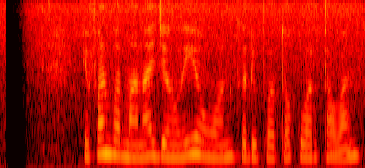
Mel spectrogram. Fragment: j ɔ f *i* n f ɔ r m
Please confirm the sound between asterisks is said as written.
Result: no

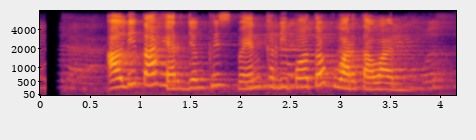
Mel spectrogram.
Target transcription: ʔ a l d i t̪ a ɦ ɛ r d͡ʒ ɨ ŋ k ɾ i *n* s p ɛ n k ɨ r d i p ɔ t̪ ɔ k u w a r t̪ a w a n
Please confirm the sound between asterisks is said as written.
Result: no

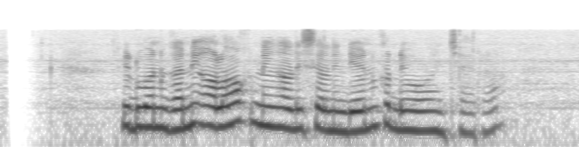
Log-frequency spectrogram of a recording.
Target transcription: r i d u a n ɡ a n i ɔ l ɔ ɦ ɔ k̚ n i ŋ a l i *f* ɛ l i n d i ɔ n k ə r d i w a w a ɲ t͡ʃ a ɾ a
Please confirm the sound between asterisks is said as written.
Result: no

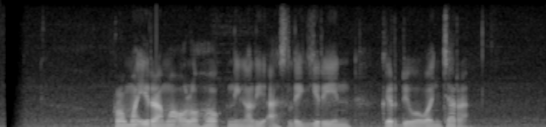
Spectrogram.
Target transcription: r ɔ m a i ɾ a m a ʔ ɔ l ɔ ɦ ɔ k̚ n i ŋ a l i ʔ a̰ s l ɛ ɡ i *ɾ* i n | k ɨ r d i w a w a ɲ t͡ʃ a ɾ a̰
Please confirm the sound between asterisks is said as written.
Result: yes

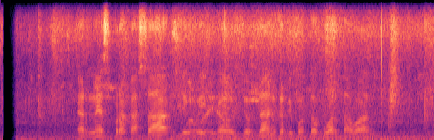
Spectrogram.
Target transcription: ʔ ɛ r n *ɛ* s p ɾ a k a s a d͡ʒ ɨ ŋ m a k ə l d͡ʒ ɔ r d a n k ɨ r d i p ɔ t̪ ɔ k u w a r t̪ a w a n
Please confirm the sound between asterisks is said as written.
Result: yes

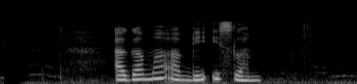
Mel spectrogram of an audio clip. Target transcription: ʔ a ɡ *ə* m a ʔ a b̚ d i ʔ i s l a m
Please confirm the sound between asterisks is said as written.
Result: no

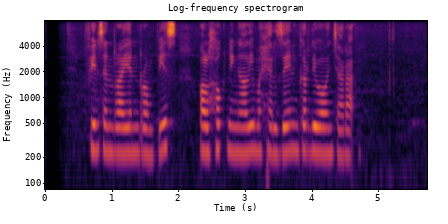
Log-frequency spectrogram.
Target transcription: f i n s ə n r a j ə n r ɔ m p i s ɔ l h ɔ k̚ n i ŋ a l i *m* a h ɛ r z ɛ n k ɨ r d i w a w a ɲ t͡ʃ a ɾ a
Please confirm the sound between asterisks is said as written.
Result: yes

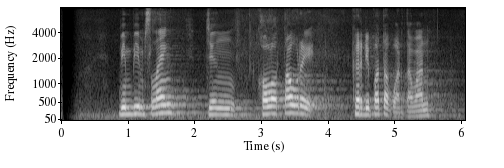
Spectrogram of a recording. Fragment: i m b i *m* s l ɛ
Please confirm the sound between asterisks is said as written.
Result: yes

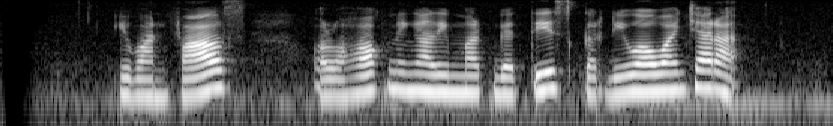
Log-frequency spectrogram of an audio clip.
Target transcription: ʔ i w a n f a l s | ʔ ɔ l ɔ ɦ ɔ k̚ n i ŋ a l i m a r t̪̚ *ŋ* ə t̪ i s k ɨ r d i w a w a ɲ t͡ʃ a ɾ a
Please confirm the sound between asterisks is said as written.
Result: no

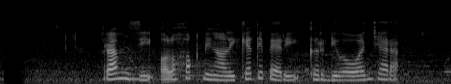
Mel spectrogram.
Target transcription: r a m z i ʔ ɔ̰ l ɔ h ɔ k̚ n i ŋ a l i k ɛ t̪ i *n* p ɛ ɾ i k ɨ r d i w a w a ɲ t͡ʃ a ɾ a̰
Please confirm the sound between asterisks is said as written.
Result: no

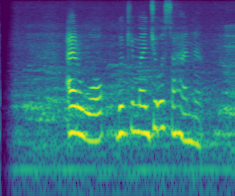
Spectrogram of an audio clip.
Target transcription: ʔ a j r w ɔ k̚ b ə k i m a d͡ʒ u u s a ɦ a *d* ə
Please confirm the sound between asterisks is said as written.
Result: no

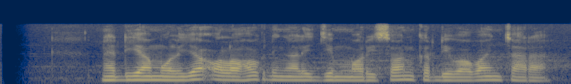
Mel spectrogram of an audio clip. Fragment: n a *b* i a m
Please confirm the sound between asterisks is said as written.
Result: no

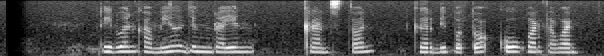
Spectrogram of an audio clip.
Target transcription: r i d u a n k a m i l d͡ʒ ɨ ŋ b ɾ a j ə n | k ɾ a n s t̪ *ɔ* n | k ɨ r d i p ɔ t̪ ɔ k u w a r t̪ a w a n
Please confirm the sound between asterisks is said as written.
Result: yes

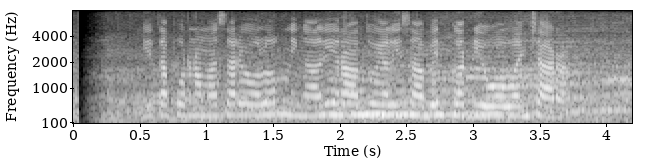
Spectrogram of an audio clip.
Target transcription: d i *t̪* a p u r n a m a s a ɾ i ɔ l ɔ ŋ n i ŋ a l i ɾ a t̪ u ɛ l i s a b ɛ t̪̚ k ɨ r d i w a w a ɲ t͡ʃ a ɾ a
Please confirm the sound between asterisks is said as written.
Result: yes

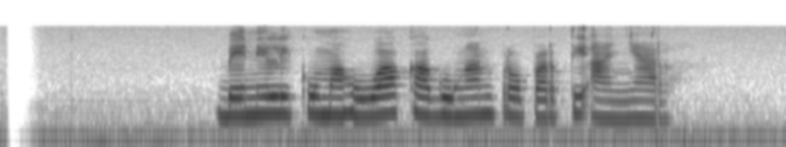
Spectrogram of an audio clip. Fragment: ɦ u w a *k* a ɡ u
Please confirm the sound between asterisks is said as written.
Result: yes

